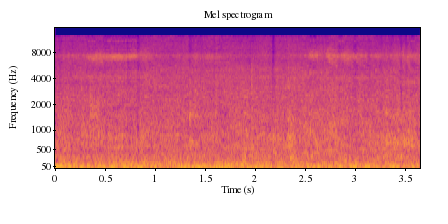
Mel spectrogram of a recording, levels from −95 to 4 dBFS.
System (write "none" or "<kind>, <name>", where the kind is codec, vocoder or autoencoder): codec, SNAC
